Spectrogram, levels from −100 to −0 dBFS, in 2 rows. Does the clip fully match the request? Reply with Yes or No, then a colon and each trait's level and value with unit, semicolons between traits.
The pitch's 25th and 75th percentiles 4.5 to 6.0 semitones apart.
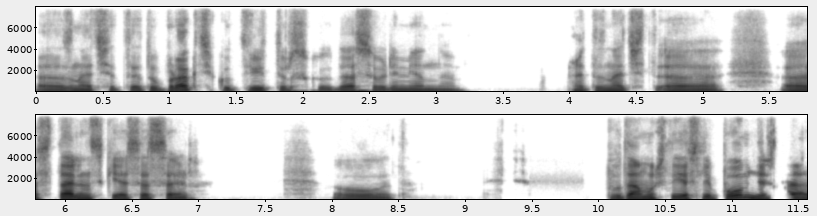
No: average, 3.0 semitones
